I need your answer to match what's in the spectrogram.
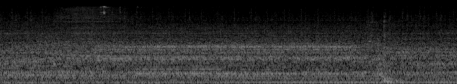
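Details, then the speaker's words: Nissan NP300 pickup at idle: pressing the clutch pedal brings a thin, high whine over the engine that fades when the pedal is released, from a worn clutch release (throw-out) bearing. "soltamos y se le quita accionamos y lo vuelve a hacer soltamos el pedal de clutch y se le quita"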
